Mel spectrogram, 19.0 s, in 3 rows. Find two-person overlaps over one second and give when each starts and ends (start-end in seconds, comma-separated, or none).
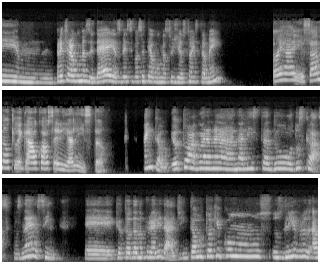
none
